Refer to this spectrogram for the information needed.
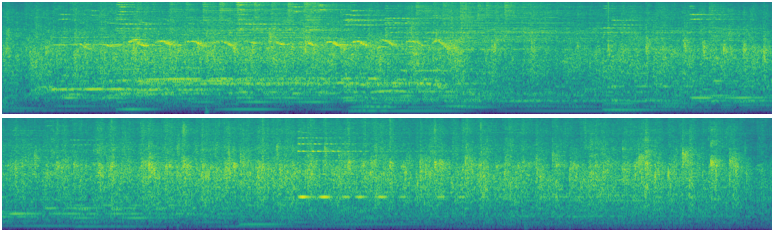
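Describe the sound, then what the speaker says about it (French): A church congregation applauds strongly for Jesus, sustained loud clapping that runs under sung or played notes, near and full throughout. "Acclame très fort pour Jésus."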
